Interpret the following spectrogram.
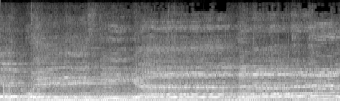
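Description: Male vocalist singing long held notes into a handheld microphone over musical accompaniment, amplified through the hall's sound system.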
